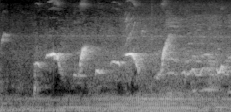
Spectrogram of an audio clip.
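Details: Lure song of a white-rumped shama meant to make other shamas sing: clear, loud, upslurred whistles alternate with softer warbled notes, roughly one phrase per second, with low background hum.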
